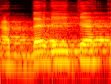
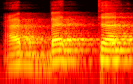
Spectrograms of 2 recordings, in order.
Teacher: അബ്ബദത എന്ന് പറയേണ്ടതിന് പകരം ഇവിടെ ഇദ്ഗാം ചെയ്യുകയാണ്, ഇദ്ഗാം കാമിൽ. അബ്ബത്ത, തായിന് ഷദ്ദ് കൊടുത്ത് താ മാത്രം ഉച്ചരിക്കുക. ദാലിൻ്റെ ശബ്ദം അല്പം പോലും ഉണ്ടാവുകയില്ല.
